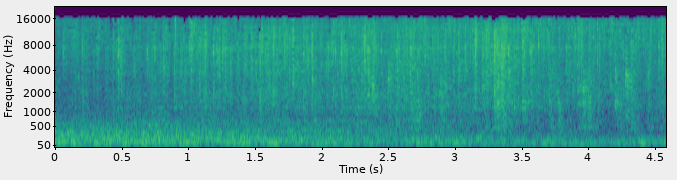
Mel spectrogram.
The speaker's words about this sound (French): Alors là, on a le bruit de la grêle qui vient taper contre nos casques, plac, plac, plac, plac, plac. On s'arrête pour mettre nos, nos mais alors ils nous protègent de rien du tout, euh, des grêlons.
